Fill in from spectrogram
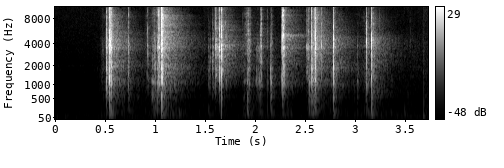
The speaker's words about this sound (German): Repetiergewehre sind Waffen, bei, der man, bei denen man nach jedem Schuss eine Art Hebel oder einen Knopf ziehen muss, damit die Waffe eine neue Patrone lädt. Ja, und das klingt dann so, wie ich es am Anfang schon eingespielt habe.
